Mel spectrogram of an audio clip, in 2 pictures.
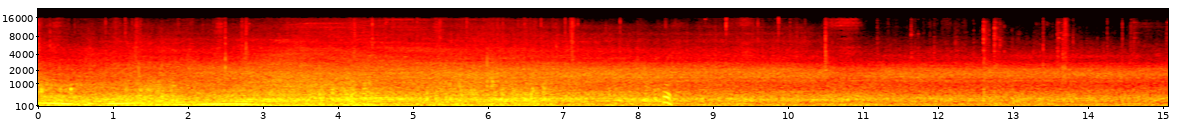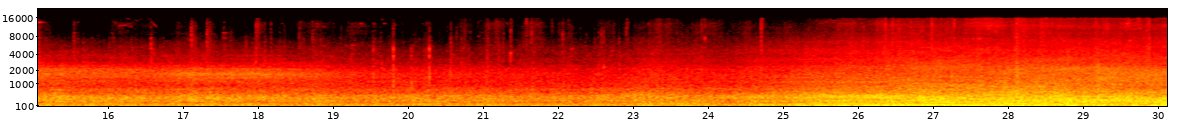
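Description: City street traffic going by: a steady rumble of passing vehicles, louder over the first several seconds, quieter in the middle and building again near the end.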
